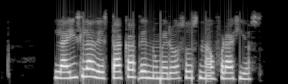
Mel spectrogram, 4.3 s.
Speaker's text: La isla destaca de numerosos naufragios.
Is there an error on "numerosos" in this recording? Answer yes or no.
no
